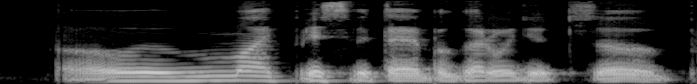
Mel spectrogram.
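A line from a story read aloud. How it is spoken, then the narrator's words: Moaned. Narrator (Russian): простонал Джеральд, проводя сухим языком по запекшимся губам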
